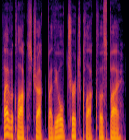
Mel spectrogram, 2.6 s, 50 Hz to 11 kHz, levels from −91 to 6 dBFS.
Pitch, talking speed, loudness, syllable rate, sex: 95 Hz, 230 wpm, -18 LUFS, 5.0 syllables/s, male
